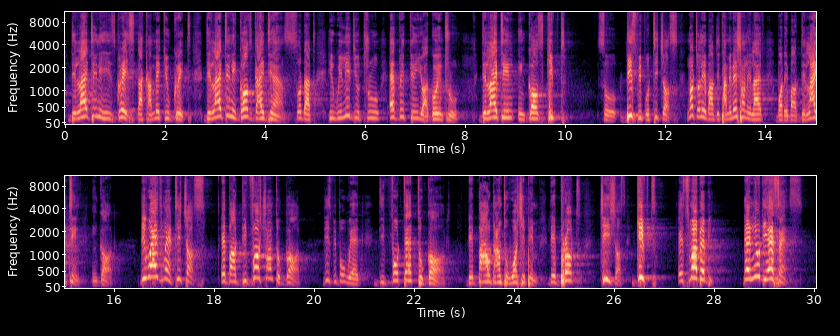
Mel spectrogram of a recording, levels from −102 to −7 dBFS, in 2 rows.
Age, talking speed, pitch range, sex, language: 50-69, 155 wpm, 155-230 Hz, male, English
